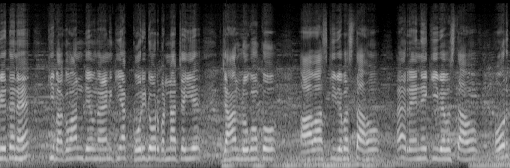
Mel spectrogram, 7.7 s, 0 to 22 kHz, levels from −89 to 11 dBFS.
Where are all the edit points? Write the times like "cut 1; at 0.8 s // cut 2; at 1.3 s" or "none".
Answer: none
